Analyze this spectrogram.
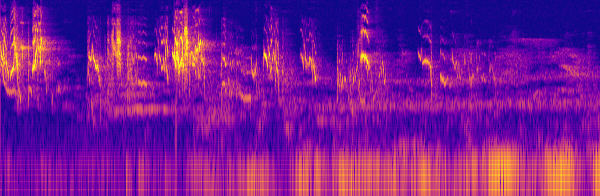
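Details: Budgerigar, called happy, chirping in loud scratchy bursts early on, then quieter scattered squeaks over a steady low hum.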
